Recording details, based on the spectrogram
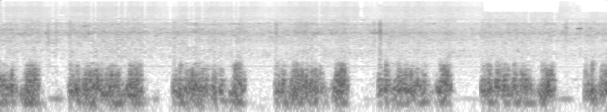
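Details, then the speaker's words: Mitral stenosis heart sound played in an internal medicine lecture: low, rough rumbling repeating about once a second, each building toward its end before a short quiet gap. Diastolic rumble. "muy bien ya se cansado de escuchar el soplo ahora seguimos con la clase entonces decía que es el soplo diastólico que se escucha como si ustedes visto como si ustedes están en la playa"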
